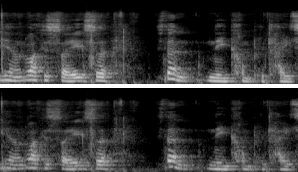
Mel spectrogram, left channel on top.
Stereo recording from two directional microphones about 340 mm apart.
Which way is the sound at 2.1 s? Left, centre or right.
Left.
